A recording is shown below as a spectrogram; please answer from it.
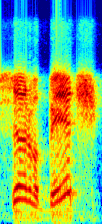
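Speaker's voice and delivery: ordinary talk, nothing marked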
